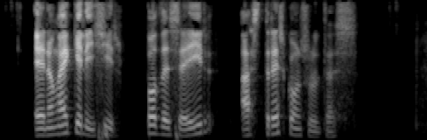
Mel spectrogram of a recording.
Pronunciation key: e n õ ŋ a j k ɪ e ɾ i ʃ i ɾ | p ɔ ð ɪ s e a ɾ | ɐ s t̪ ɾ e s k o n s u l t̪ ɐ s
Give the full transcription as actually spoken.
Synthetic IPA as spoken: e n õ ŋ a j k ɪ e l i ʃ i ɾ | p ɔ ð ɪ s e i ɾ | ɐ s t̪ ɾ e s k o n s u l t̪ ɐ s

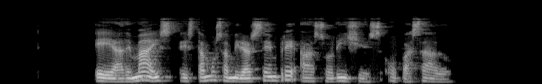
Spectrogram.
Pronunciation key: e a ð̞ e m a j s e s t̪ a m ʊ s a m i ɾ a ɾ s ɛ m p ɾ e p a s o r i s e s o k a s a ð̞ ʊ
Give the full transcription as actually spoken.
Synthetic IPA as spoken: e a ð̞ e m a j s e s t̪ a m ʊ s a m i ɾ a ɾ s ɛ m p ɾ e ʔ a s o ɾ i ʃ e s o p a s a ð̞ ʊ

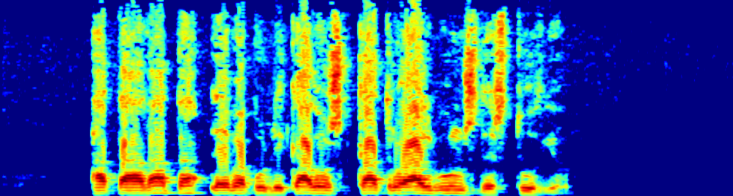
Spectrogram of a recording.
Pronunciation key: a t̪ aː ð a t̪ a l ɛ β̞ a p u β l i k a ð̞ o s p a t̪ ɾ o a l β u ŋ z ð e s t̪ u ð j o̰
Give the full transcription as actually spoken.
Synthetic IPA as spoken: a t̪ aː ð a t̪ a l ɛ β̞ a p u β l i k a ð̞ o s k a t̪ ɾ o a l β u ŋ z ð e s t̪ u ð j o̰

